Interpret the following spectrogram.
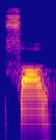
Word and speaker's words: fogged: Pronunciation is important. Get fogged up. We have to use the a sound like call and ball. Fog. Fogged. We have to use the voiced gg- sound. Fog plus the voiced d sound.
